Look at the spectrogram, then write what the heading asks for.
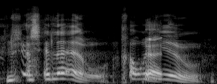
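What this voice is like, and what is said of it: Put-on English accent. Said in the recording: “I bet he speaks in an English accent.”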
